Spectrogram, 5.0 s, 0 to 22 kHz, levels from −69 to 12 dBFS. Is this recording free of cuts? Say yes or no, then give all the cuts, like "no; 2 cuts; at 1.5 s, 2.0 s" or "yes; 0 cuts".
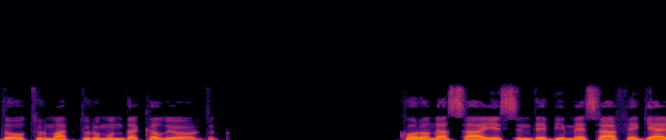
yes; 0 cuts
